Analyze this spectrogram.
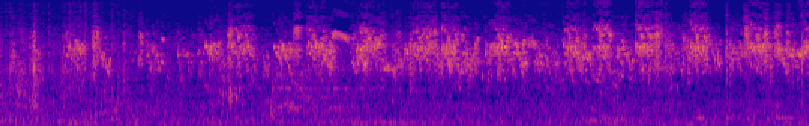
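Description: Budgerigars chattering: many quick, overlapping chirps without a break.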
